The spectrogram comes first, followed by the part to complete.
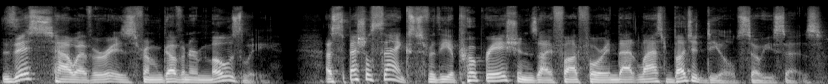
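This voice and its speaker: A man's voice: lowish voice, big pitch swings, moderate pace. A man playing a smug, ambitious congressman in an audio drama, with a wry, self-satisfied way of talking.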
